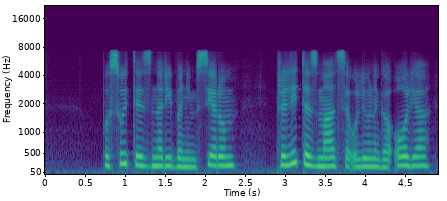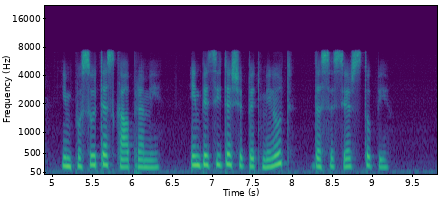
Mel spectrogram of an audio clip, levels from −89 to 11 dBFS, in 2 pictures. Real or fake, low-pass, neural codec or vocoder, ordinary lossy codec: fake; 7.2 kHz; codec, 16 kHz, 0.3 kbps, FocalCodec; none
